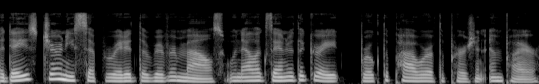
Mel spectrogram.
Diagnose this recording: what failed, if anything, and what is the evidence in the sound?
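Nothing failed here; I listened for trouble at every stage of the chain and there's simply nothing in this speech recording to point at.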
